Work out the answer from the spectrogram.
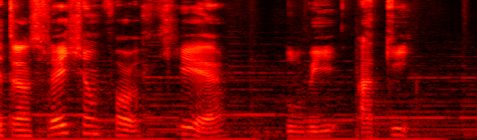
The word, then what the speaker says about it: aquí: Yo estoy aquí. So do you see the Q? The Q, well, it's actually the same page. The Q always goes with an U, and usually the U is not pronounced ever.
